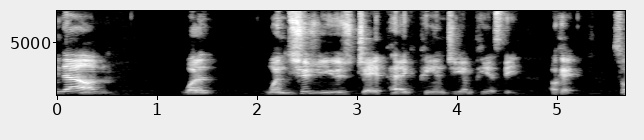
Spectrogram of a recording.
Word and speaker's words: JPEG: It can be .jpd or .jpeg.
